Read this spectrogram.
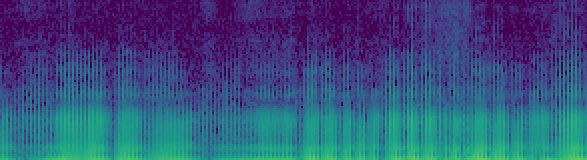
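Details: Close, continuous purr of a cat: a low, throbbing rumble that dips briefly about once a second at each breath change, with the rhythm running evenly throughout.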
